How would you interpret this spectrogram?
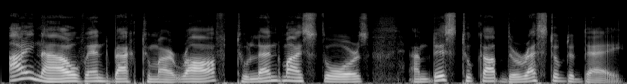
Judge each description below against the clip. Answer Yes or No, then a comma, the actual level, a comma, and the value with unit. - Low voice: No, medium, 145 Hz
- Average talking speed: Yes, average, 190 wpm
